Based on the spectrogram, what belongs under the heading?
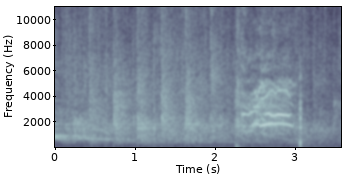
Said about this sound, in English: Hey, can everybody give my wife a round of applause? Thank you, hey.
